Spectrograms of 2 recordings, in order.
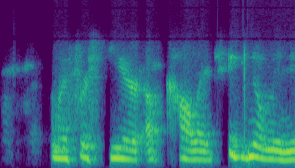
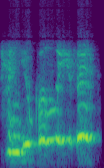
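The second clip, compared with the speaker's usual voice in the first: amazed. Real, not acted. Marvelling at moving in together.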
